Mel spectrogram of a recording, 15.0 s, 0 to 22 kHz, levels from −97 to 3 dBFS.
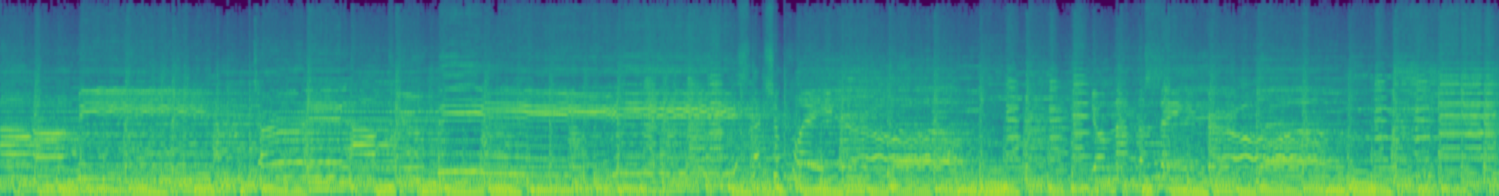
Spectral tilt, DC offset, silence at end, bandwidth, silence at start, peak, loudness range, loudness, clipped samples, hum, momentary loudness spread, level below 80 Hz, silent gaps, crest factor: -5.5 dB/octave; under 0.1%; 0 s; over 20 kHz; 0 s; -2 dBFS; 2 LU; -15 LUFS; under 0.1%; none; 2 LU; -22 dBFS; none; 12 dB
